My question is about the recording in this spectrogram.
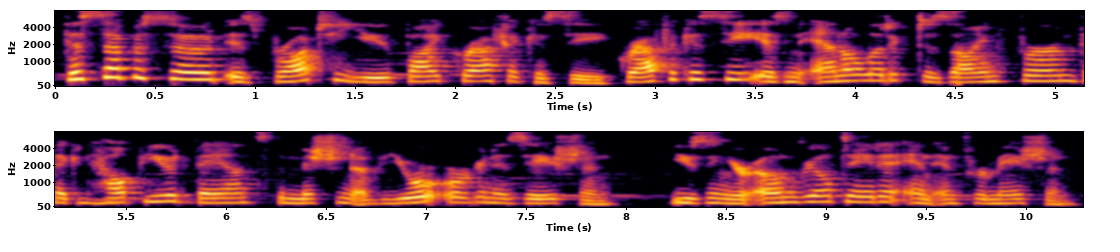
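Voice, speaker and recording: A woman reading a sponsor announcement in a clear, deliberate way. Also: mid-range voice. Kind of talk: read ad copy.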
